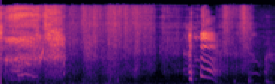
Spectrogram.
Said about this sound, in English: Hold on, let me blow my nose on mic then. Okay.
